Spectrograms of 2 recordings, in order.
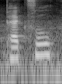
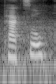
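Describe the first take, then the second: First: The first syllable sounds like 'pecks'. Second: The first syllable sounds like 'packs'. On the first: The speaker calls it right. "It's P E X" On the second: The speaker calls it wrong. "I actually say P A X, so I say it wrong"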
